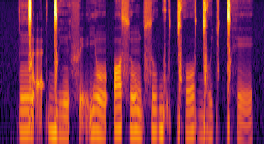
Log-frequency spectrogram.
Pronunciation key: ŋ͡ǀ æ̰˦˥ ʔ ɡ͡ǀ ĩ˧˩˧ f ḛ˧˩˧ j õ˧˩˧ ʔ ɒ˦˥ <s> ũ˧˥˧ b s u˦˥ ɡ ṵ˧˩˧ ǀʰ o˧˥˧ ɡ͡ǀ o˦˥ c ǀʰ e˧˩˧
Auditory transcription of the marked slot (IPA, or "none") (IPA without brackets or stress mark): s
